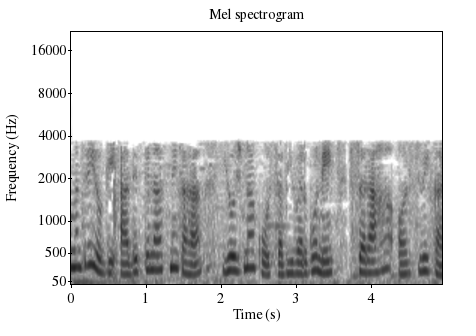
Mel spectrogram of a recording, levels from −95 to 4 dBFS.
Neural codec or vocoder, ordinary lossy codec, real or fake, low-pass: none; AAC, 24 kbps; real; 3.6 kHz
